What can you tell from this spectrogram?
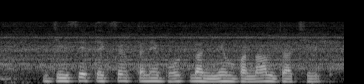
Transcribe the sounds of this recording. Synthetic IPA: d͡ʒɛːset̪eksəɾt̪ənebʱoʈlanijəmbənald͡ʒat͡ʃʰɛt̪

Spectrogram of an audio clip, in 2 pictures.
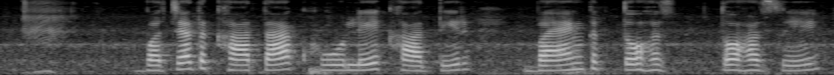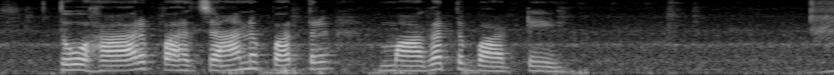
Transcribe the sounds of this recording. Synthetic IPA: bət͡ʃət̪kʰaːt̪akʰoːlekʰaːt̪ɪɾ | bɛ̃ːŋkɦ | t̪oɦse | t̪oːɦaːɾpəɦt͡ʃaːnpət̪ɾə | maːɡət̪baːʈeː

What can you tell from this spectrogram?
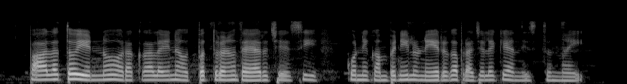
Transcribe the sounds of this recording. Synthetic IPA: paːlɐt̪o̞ːe̞nːo̞ːɾɐkaːlɐjnɐut̪̚pɐt̪ːulɐnut̪ɐjaːɾut͡ʃe̞ːsi | ko̞nːikɐmpeniːlune̞ːɾuɡaːpɾɐd͡ʒɐlɐkiɐnd̪ist̪unːaːji

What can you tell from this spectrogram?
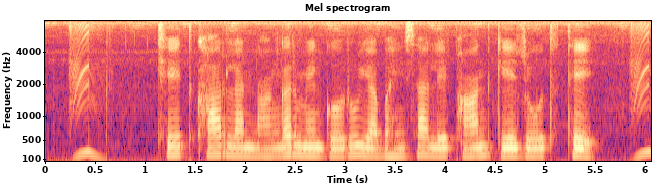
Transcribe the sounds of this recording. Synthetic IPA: kʰeːt̪kʰaːɾlənãːŋɡəɾmẽɡoːɾujabʱəɦɪ̃salepʰãːnd̪ked͡ʒoːt̪t̪ʰːeː

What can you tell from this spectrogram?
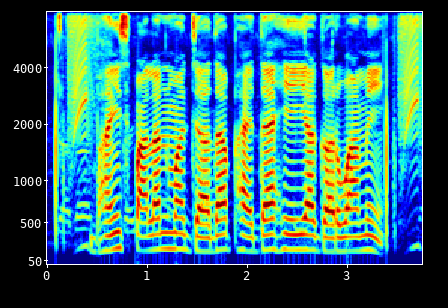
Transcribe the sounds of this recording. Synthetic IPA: bʱə̃ɪ̃spalənmed͡ʒjad̪apʰajd̪aɦejaɡəɾʋame

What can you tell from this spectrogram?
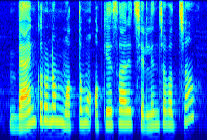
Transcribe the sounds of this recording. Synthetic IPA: bjaːŋkɾunɐmːɔt̪ːɐmʔokeːsaːɾit͡ʃelːiɲt͡ʃɐʋɐt͡ʃːaː

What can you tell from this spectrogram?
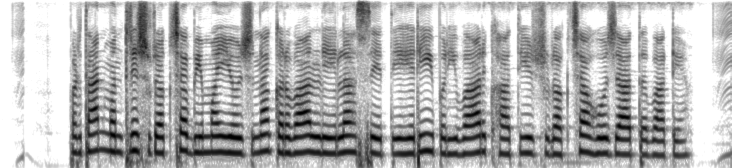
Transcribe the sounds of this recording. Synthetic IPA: pɾəd̪ʱanmənt̪ɾisuɾəkt͡ʃʰabiməjod͡ʒnakəɾʋalelaset̪eɦɾipəɾiʋaɾkʰat̪iɾsuɾəkt͡ʃʰaɦod͡ʒat̪baʈe

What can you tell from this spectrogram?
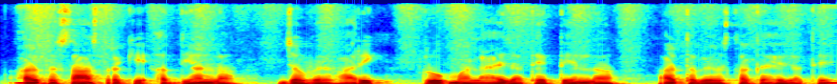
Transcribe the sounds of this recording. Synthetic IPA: əɾt̪ʰʃaːst̪ɾəkḛʔəd̪ʱjaːnla | d͡ʒəʋəaːɾɪk | ɾuːpmẽlaːed͡ʒaːt̪et̪eːnla | ə̰ɾt̪ʰʋjəʋəst̪ʰakəɦed͡ʒaːt̪ʰeː

